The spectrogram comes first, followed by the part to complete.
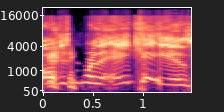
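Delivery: put-on, very high-pitched yelled shout. Retelling walking around and pointing things out: imitating own past yelling. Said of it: "I'm over here yelling like".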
